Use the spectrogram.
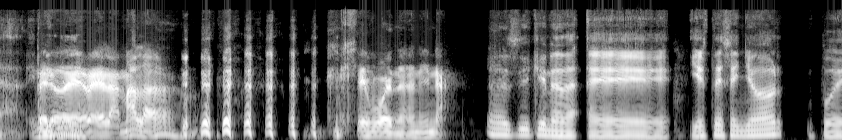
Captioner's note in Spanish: risas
